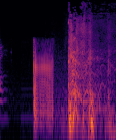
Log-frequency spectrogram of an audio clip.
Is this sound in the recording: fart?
yes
